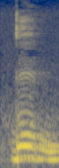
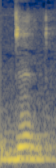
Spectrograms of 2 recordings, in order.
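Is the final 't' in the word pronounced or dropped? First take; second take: dropped; pronounced. First: The word is reduced to 'din' without the t. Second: The word is said in full with the final t. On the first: "in fact आप डिन ही कर देते हैं बस" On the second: "डिडंट होता है basically"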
